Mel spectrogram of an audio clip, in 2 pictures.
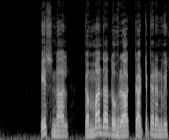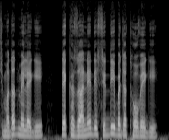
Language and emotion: Punjabi, neutral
